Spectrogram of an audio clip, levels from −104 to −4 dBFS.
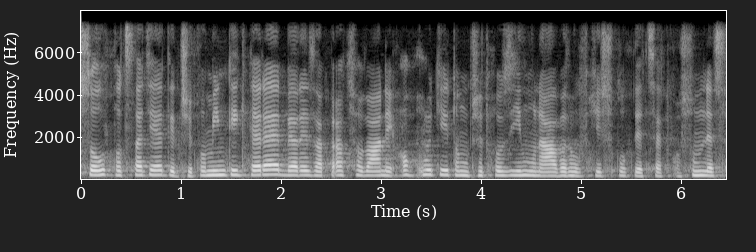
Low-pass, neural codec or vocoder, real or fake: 7.2 kHz; autoencoder, 22.05 kHz, a latent of 192 numbers a frame, VITS, trained on one speaker; fake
